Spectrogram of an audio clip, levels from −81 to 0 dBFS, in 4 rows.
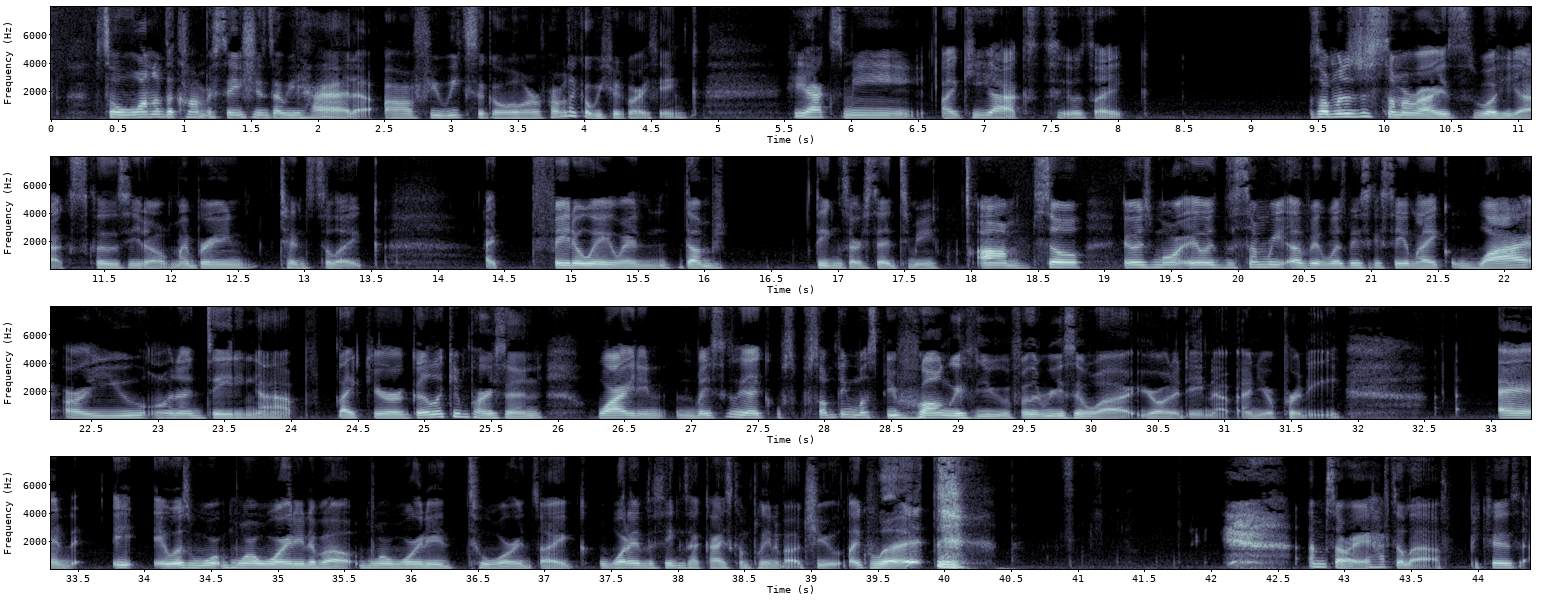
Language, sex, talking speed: English, female, 185 wpm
